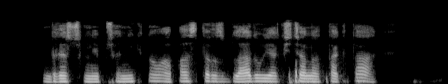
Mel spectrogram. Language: Polish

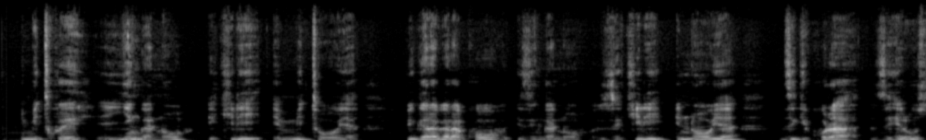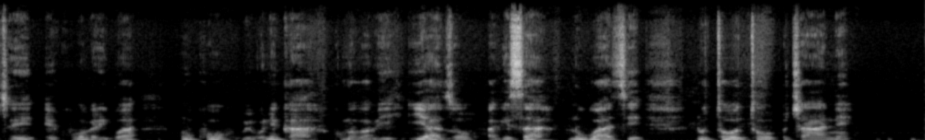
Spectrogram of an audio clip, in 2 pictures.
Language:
Rundi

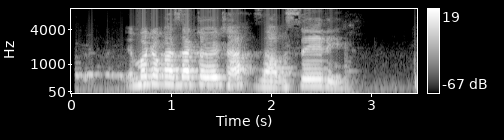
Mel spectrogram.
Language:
Ganda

